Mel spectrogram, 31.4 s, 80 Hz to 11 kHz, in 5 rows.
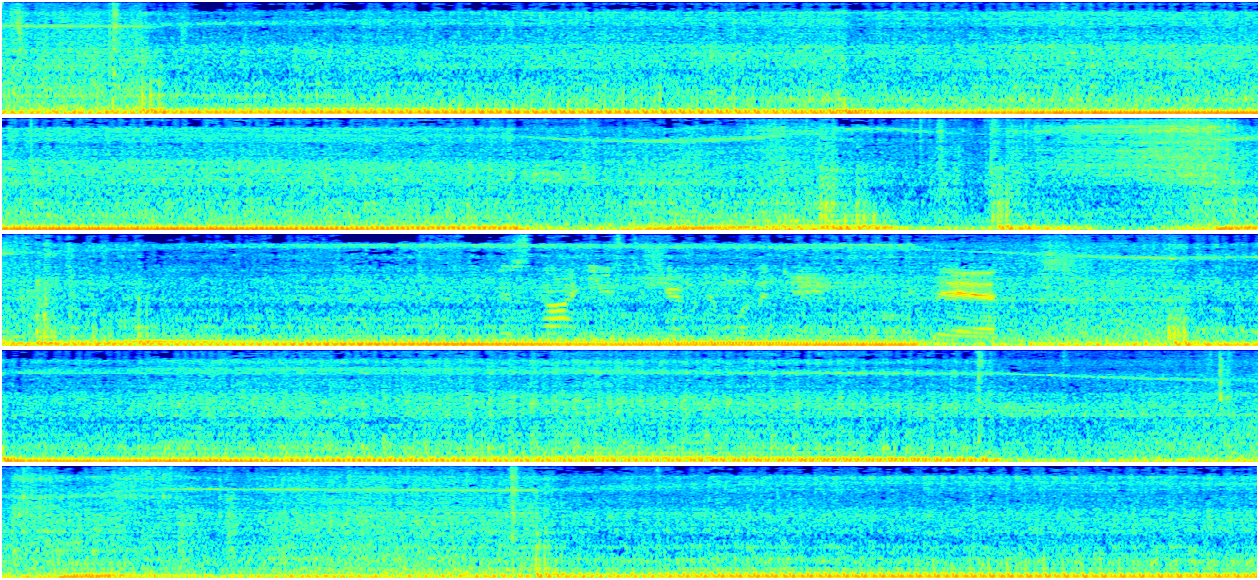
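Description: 1977 Peterbilt 359's diesel engine heard from inside the cab, running steadily under load. Twice, about ten seconds in and again near twenty-five seconds, the engine note drops and climbs back up, as with gear changes.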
